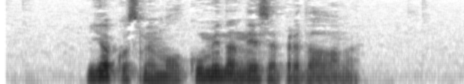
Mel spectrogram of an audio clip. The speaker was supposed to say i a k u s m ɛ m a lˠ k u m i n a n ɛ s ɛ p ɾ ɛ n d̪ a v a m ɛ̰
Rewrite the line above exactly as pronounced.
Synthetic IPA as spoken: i a k ɔ s m ɛ m a lˠ k u m i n a n ɛ s ɛ p ɾ ɛ d̪ a v a m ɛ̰

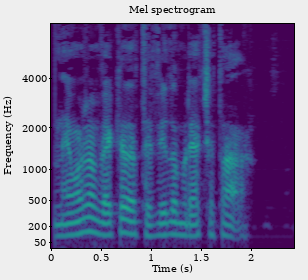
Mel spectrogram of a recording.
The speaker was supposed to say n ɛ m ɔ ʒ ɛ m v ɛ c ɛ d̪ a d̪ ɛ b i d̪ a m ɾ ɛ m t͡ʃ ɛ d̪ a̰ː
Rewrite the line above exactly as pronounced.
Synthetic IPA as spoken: n ɛ m ɔ ʒ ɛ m v ɛ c ɛ d̪ a t̪ ɛ v i d̪ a m ɾ ɛ t͡ʃ ɛ t̪ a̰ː

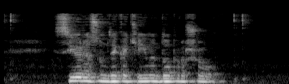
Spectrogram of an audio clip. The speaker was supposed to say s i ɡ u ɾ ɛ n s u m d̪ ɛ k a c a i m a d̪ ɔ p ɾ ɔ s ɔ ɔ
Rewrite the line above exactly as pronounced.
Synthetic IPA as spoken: s i ɡ u ɾ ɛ n s u m d̪ ɛ k a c ɛ i m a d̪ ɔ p ɾ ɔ ʃ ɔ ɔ

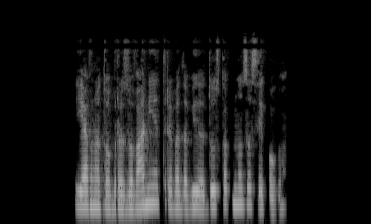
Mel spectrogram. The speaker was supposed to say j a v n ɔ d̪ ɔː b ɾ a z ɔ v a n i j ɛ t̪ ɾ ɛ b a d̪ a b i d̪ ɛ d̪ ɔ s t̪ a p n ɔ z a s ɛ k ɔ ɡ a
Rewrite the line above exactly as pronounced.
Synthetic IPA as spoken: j a v n ɔ t̪ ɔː b ɾ a z ɔ v a n i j ɛ t̪ ɾ ɛ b a d̪ a b i d̪ ɛ d̪ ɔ s t̪ a p n ɔ z a s ɛ k ɔ ɡ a

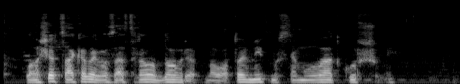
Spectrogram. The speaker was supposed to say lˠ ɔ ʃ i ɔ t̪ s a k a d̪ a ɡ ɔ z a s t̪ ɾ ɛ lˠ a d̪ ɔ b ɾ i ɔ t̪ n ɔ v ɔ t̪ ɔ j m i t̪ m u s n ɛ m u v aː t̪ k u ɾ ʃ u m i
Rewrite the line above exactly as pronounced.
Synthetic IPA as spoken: lˠ ɔ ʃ i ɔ t̪ s a k a d̪ a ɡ ɔ z a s t̪ ɾ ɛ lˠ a d̪ ɔ b ɾ i ɔ t̪ n ɔ v ɔ t̪ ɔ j m i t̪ m u s n ɛ m u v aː t̪ k u ɾ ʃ u m i

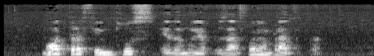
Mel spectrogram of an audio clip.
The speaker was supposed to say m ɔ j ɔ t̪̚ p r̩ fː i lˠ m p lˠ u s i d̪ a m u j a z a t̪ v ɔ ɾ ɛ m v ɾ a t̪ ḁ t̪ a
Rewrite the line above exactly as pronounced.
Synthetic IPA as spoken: m ɔ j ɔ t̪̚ p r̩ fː i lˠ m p lˠ u s ɛ d̪ a m u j a z a t̪ v ɔ ɾ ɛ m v ɾ a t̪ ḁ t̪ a

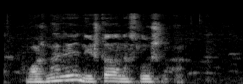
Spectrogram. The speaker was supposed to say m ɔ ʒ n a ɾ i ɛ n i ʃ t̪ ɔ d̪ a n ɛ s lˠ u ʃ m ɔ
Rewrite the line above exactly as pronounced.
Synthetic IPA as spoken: m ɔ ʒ n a l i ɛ n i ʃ t̪ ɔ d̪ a n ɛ s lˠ u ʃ n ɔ

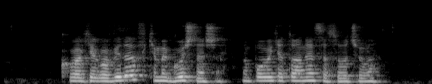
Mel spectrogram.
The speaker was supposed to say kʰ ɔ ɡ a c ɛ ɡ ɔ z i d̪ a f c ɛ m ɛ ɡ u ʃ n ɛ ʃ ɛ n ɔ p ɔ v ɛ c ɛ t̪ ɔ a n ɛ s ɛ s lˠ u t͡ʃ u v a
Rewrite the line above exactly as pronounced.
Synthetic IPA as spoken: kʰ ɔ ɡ a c ɛ ɡ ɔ v i d̪ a f c ɛ m ɛ ɡ u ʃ n ɛ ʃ ɛ n ɔ p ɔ v ɛ c ɛ t̪ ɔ a n ɛ s ɛ s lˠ u t͡ʃ u v a

